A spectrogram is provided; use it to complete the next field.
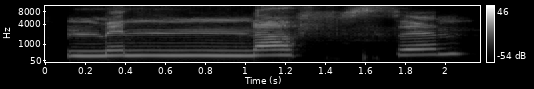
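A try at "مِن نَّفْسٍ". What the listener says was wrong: Let's make the nasal sound, the ghunna, a bit stronger. Min nafsin.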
